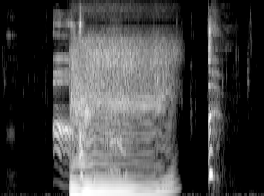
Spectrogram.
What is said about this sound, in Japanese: やだ、またおならが。たっぷりかす抜きしたはずなのに、なら全然止まりませんわ。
